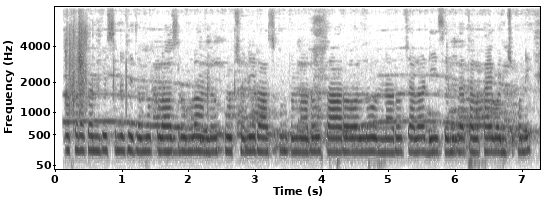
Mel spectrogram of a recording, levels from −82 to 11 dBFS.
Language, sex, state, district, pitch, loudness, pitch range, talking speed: Telugu, female, Andhra Pradesh, Sri Satya Sai, 220 Hz, -14 LUFS, 220-230 Hz, 130 wpm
